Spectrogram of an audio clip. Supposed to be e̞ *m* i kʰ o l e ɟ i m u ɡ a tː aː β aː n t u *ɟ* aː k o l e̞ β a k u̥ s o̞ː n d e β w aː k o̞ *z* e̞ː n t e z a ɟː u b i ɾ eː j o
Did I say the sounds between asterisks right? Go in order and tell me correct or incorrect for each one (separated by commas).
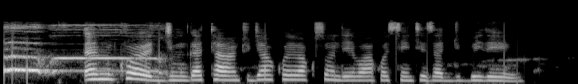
correct, correct, incorrect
